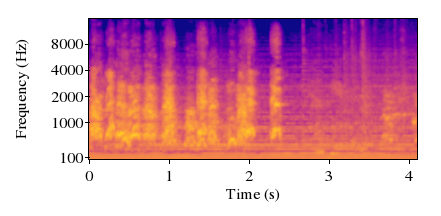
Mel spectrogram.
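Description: Caged puppies barking and yipping in quick short calls, thick through the first two and a half seconds and thinning out after, over steady background music.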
